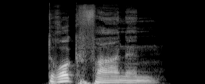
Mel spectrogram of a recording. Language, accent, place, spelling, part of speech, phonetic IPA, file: German, Germany, Berlin, Druckfahnen, noun, [ˈdʁʊkˌfaːnən], De-Druckfahnen.ogg
- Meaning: plural of Druckfahne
